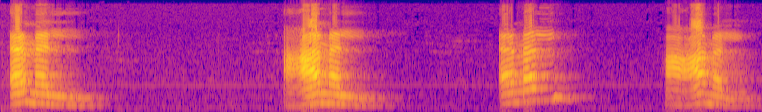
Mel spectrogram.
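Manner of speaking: أمل with a clean glottal stop, عمل with a throaty ع; contrast hamza and ain. Shown as a demonstration. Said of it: "هناك فرق بين نطق آ وعا". (التفريق بين الهمزة والعين في النطق)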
